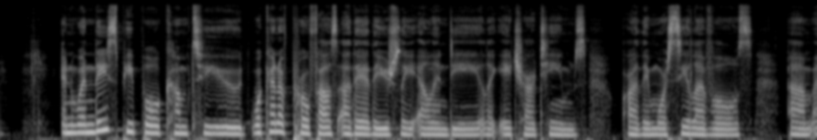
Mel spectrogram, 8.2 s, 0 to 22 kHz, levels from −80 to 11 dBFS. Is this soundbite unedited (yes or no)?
yes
